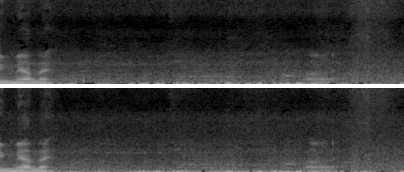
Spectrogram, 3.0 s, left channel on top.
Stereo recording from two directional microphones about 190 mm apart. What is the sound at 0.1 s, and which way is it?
Speech, 15° right (ahead or behind).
